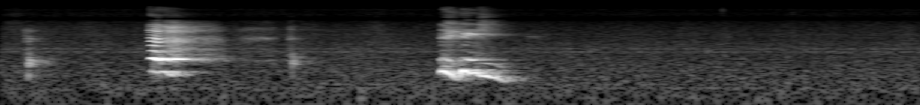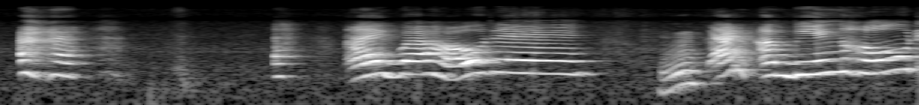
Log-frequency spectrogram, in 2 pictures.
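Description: A little girl squeals, shouts and laughs playfully close by.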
